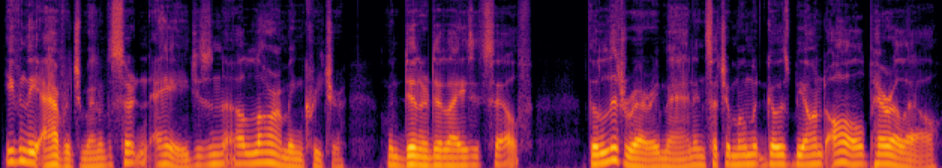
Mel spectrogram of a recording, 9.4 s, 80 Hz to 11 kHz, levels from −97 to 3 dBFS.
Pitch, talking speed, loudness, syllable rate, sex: 125 Hz, 170 wpm, -20 LUFS, 5.5 syllables/s, male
